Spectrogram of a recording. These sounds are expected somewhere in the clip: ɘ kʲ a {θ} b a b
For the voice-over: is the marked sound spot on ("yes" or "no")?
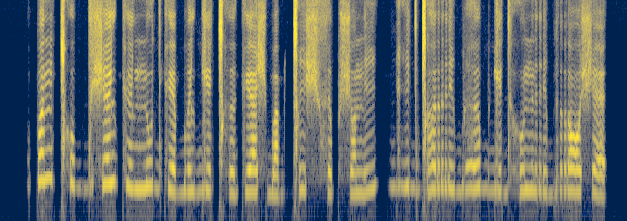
no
